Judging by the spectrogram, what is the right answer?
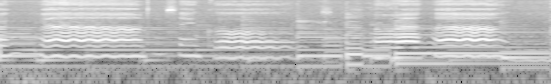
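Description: Acoustic guitar strummed and picked, with a woman's voice singing long held notes with a wide vibrato over it.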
